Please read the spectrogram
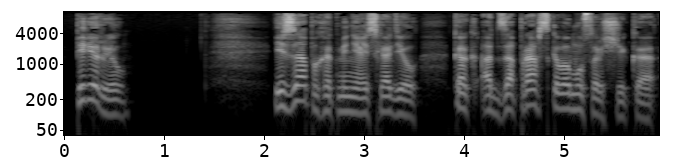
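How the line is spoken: Laughing heartily. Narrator (Russian): расхохотался полицейский

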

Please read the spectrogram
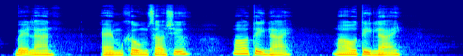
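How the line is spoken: Trembling voice. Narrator (Vietnamese): Hoắc Minh Hách âm thanh run rẩy nói

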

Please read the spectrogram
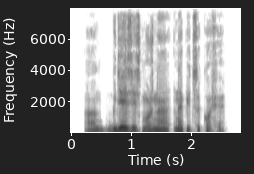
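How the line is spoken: Asked in indifferent tone. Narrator (Russian): Желая скрыть это неожиданное чувство, я самым безразличным тоном спросил проводника

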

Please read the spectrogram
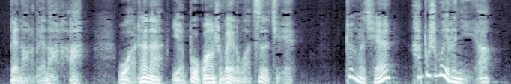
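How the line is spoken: Brief laugh, restrained. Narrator (Chinese): 刘文庆笑了一下，及时收住说

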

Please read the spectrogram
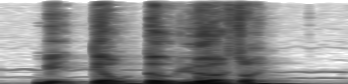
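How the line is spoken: Furious, trembling. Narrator (Vietnamese): Trung Dương Húc tức giận người run run

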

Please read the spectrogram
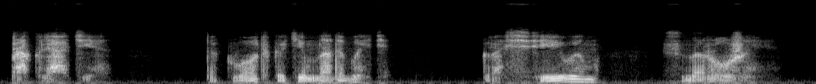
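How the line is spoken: Whisper through gritted teeth. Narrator (Russian): Заскрежетав зубами, он прошептал

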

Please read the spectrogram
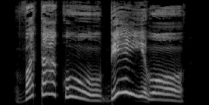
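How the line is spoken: Commander shrieking. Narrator (Russian): завизжал наш верховный главнокомандующий

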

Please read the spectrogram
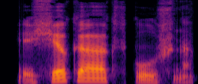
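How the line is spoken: Mutter. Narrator (Russian): пробормотал МакГрегор

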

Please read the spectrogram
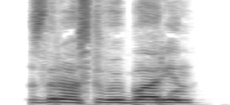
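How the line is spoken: Hoarse wheeze. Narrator (Russian): прохрипел Семен Петрович

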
